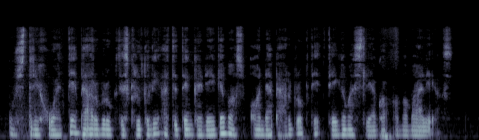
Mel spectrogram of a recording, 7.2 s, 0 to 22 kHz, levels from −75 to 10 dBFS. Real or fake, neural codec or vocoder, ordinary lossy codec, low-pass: real; none; AAC, 48 kbps; 10.8 kHz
